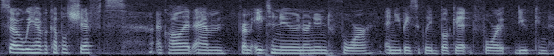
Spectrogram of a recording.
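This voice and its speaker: The speaker has an American accent and a normal speaking voice at a moderate pace. The recording is very clean, with a silent background. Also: woman. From Maryland, US. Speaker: small business owner. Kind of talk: casual interview.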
